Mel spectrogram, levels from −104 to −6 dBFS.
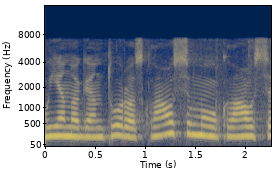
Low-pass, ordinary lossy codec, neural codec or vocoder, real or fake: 7.2 kHz; AAC, 64 kbps; none; real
